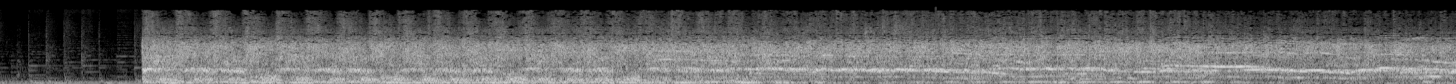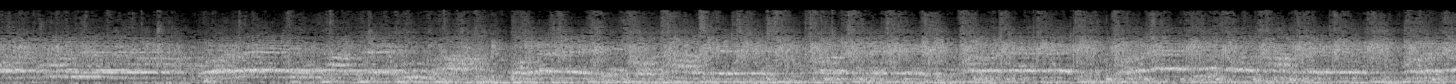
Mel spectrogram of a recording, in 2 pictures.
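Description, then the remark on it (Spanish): A large crowd of Albacete football fans at the Toralín stadium chants "Deportiva, Deportiva" in unison, a loud, sustained roar with rhythmic rising and falling calls that carries on steadily for the full half minute, dense. “Gritos de la afición del Albacete, Deportiva Deportiva, y que iba a volver pronto a esa división de plata el equipo blanca-azul.”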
